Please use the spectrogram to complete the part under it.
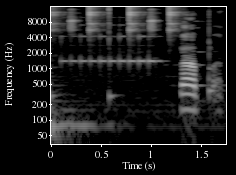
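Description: A short electronic phone ringtone pulses in a steady repeating pattern of chirps, followed by a brief burst of voice.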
